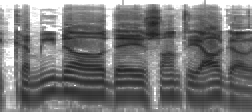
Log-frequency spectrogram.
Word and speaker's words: Camino de Santiago: When I say Camino de Santiago, is that pretty close to the right pronunciation? – I think you really nailed it. It's pretty good.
